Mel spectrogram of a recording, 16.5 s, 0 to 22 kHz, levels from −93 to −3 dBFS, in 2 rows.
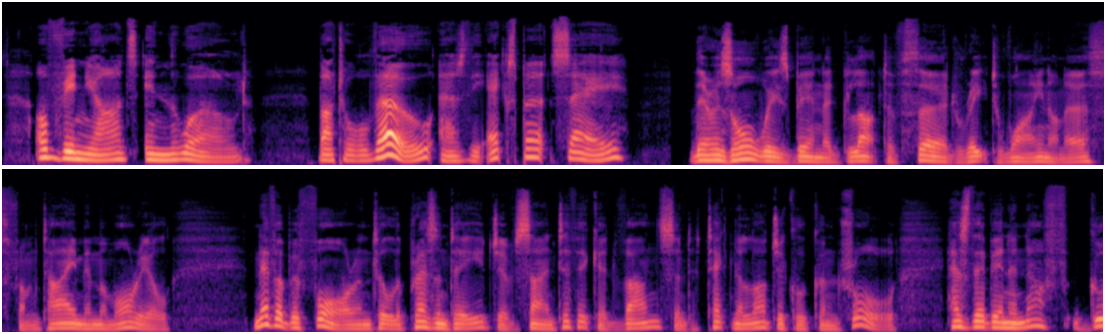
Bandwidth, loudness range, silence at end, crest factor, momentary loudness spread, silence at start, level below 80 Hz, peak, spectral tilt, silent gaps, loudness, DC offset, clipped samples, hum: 14 kHz; 8 LU; 0 s; 22 dB; 14 LU; 0.25 s; -58 dBFS; -6 dBFS; -6 dB/octave; 5.01-5.11 s; -28 LUFS; under 0.1%; under 0.1%; none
